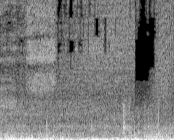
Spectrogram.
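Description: Riding noise of a mountain bike descending a dirt singletrack: tyres rolling over packed dirt and the bike rattling over bumps, with wind rushing over the camera microphone. A steady, rumbling noise throughout.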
